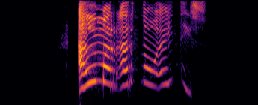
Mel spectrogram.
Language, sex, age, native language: Icelandic, female, 9, Icelandic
